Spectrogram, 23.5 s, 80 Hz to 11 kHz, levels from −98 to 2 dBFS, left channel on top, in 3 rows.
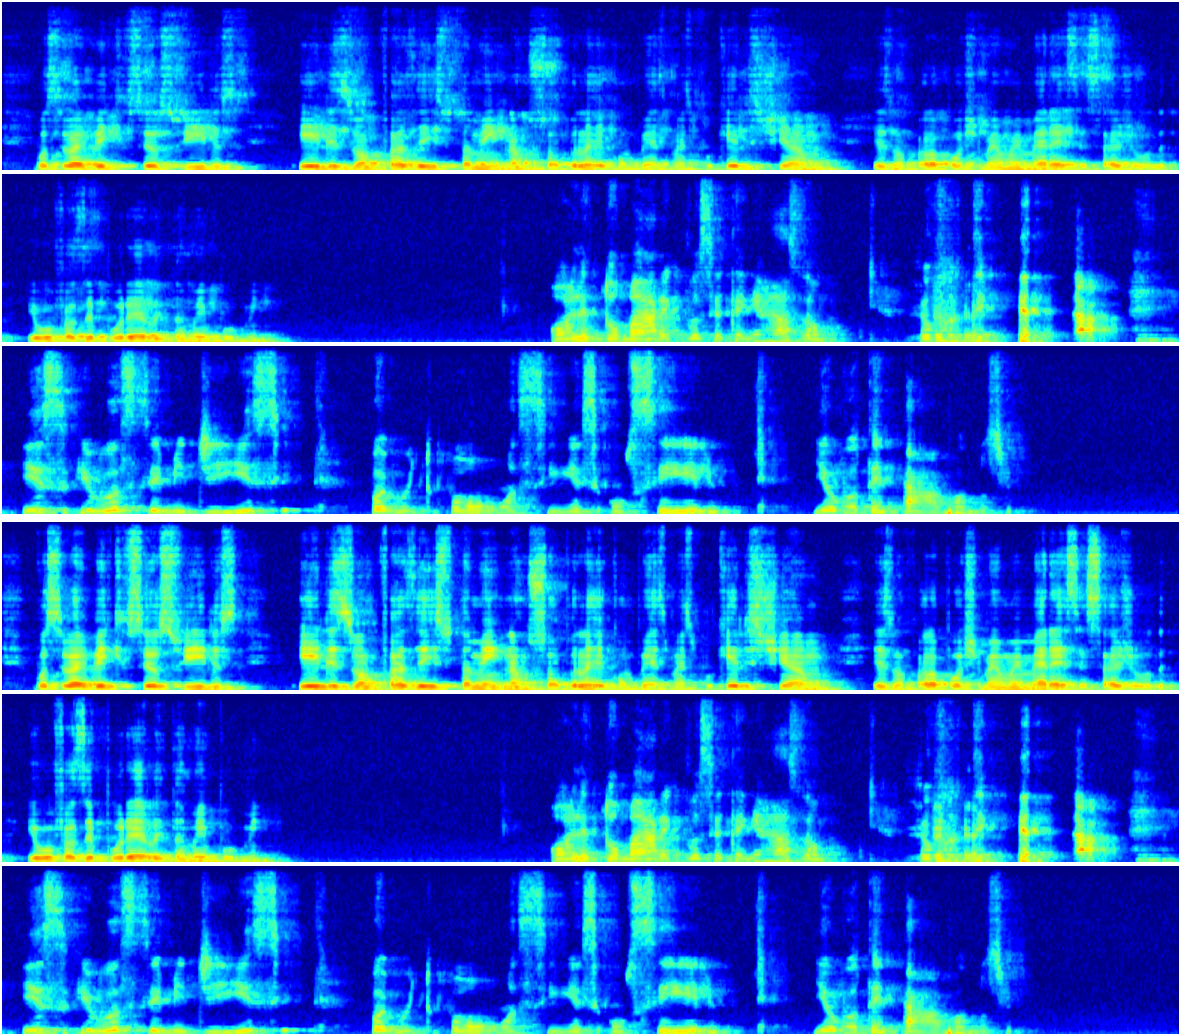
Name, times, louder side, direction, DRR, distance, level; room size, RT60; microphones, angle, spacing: voice 1, 0.2-1.6 2.0-5.5 5.8-7.8 8.0-9.6 14.3-14.4, right 1 dB, 85° right, 5 dB, 3.7 m, -28 dB
voice 2, 11.5-13.4 13.7-17.9 18.2-20.5 21.1-22.4, equal, 5° left, 2 dB, 2.7 m, -38 dB
29.0 x 11.5 x 3.4 m, 0.38 s
head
